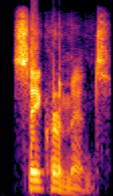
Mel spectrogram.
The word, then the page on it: sacrament: American English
